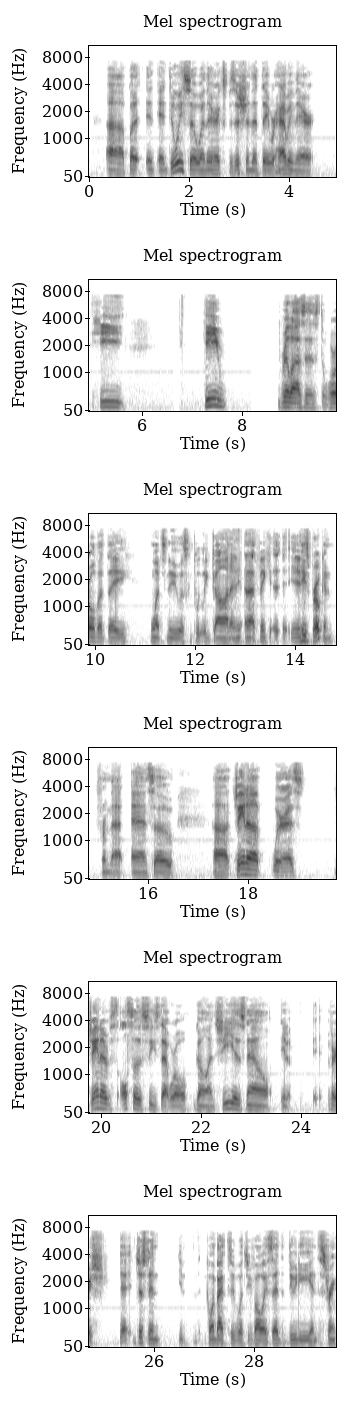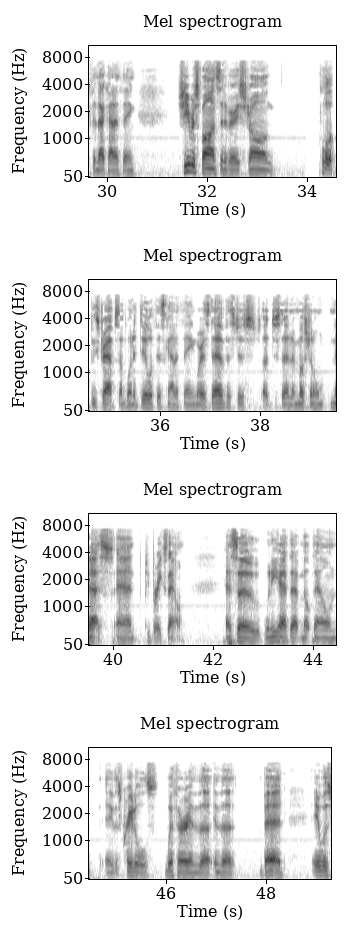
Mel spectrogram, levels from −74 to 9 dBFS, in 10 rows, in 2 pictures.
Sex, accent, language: male, American, English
